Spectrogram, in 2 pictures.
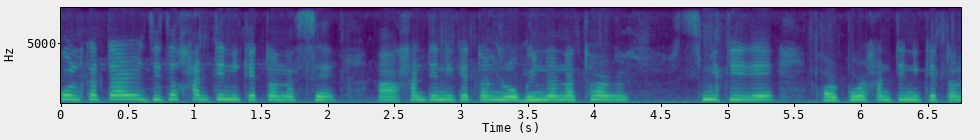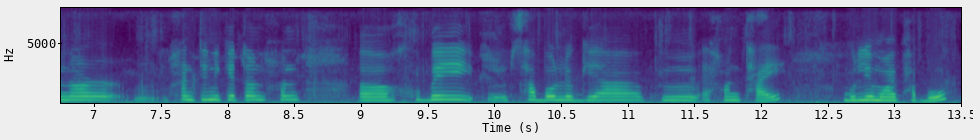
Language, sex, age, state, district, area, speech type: Assamese, female, 30-45, Assam, Kamrup Metropolitan, urban, spontaneous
